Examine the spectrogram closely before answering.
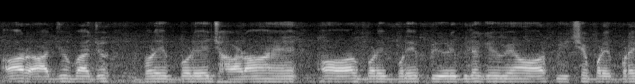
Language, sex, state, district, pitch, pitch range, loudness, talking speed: Hindi, male, Haryana, Jhajjar, 130 Hz, 130-135 Hz, -15 LUFS, 160 wpm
